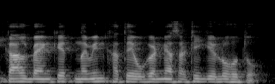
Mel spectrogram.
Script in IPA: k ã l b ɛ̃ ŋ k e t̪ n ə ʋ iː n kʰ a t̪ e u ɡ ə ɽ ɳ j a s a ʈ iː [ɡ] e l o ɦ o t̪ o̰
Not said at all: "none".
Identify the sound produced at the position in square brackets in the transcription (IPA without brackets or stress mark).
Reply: ɡ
